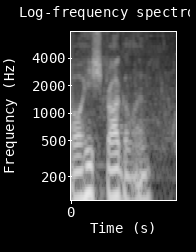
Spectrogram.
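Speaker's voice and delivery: normal talking voice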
